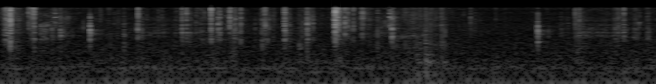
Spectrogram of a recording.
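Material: Soap.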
